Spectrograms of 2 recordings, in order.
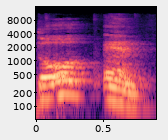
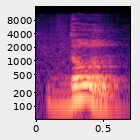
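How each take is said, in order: First: The vowel letters are split into two sounds. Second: The vowel is one single oo sound. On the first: The speaker calls it wrong. "eu não vou ler do, en" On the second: The speaker calls it right. "ou pronuncia como dun"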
